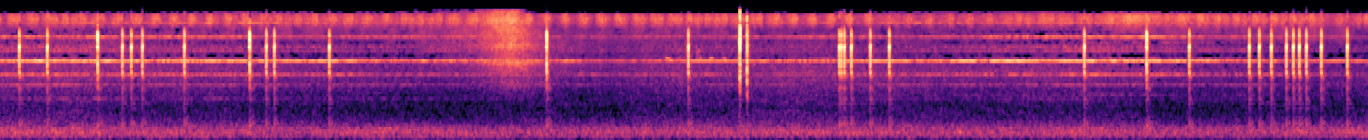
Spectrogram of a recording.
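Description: Short interface clicks tick as entries are picked in a game menu.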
